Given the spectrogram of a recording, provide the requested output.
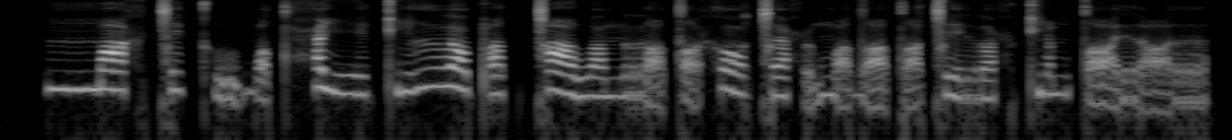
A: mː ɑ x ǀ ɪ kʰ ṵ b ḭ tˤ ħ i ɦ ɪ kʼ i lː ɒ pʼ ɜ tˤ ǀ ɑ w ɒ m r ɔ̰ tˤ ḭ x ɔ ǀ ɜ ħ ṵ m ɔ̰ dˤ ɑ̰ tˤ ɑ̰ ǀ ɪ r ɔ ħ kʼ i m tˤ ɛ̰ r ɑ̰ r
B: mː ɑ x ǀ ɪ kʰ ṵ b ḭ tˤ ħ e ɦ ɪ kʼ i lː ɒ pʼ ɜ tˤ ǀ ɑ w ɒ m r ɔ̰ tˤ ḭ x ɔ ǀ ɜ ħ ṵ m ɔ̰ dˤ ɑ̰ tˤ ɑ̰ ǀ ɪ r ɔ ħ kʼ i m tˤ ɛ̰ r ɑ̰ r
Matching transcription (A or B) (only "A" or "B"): A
